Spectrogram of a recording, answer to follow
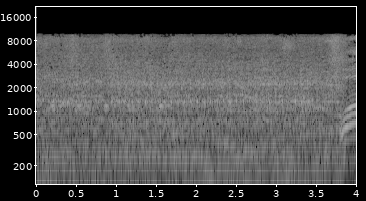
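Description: Steady din of an amusement arcade: a dense, loud mix of machine noise and low rumble with faint music from the game machines. A man's short exclamation comes in near the end.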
